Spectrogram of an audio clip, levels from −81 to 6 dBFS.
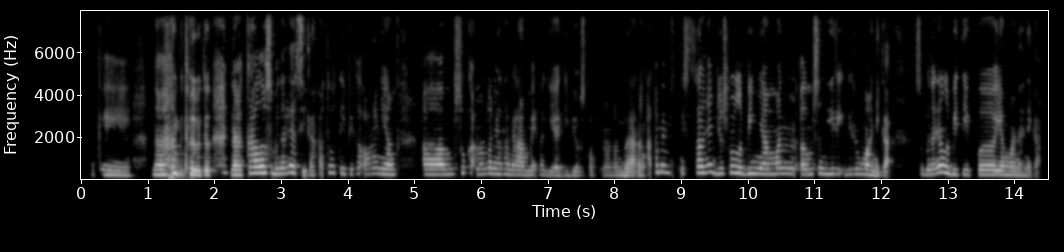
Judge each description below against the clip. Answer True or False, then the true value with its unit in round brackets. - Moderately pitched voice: False (240 Hz)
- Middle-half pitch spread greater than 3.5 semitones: True (4.4 semitones)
